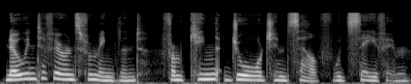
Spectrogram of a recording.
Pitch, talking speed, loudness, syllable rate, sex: 200 Hz, 130 wpm, -17 LUFS, 4.7 syllables/s, female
